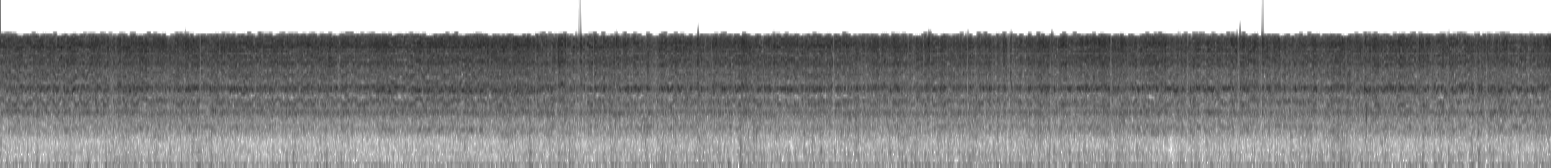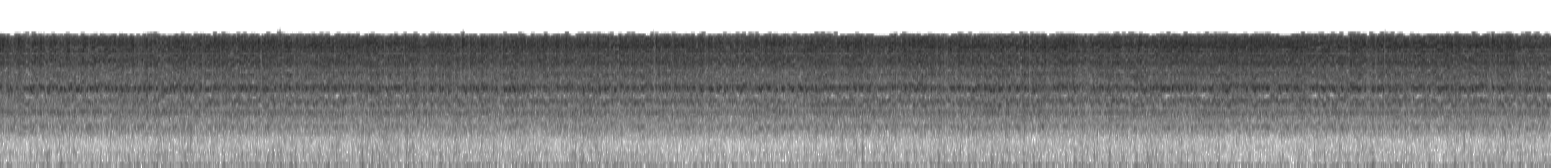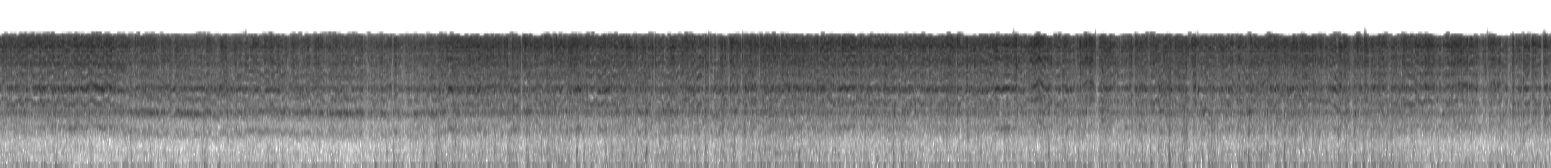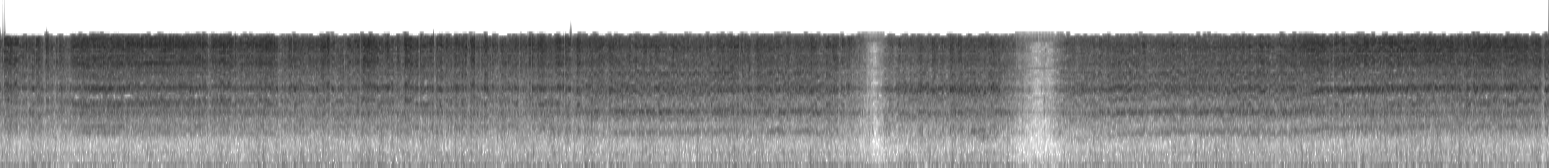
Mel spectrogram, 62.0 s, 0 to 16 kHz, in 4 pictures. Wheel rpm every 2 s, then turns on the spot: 220, 220, 210, 230, 230, 220, 220, 210, 210, 230, 230, 230, 230, 230, 230, 230, 190, 170, 210, 220, 220, 230, 230, 230, 230, 230, 180, 140, 90, 150, 210.
none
